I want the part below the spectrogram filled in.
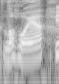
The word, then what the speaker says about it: La Jolla: La Jolla? – Yes. – Oh, fuck. – La Jolla. – La Jolla.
